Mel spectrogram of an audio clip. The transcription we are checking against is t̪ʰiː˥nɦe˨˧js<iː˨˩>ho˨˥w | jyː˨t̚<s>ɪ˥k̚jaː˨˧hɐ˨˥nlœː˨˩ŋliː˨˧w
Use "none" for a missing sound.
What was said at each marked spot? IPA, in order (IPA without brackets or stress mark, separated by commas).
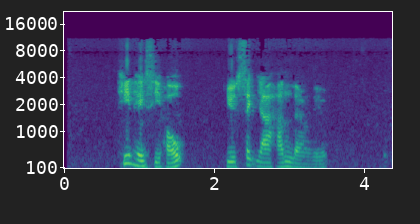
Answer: iː˨˩, s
